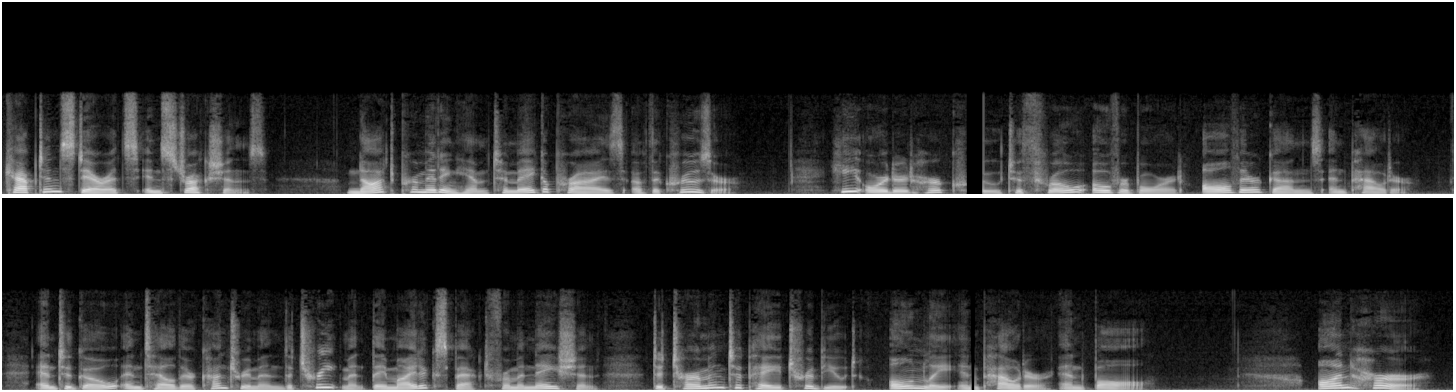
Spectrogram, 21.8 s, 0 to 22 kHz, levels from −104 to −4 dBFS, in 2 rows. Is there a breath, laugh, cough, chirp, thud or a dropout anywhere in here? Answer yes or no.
yes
